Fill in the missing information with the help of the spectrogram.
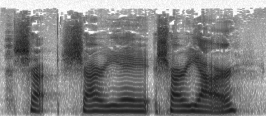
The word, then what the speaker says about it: Charrière: Because it was about a man who thought he was wrongfully convicted, a French prisoner, Henri Charrière. It's French, so it's hard to say. Charrière.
